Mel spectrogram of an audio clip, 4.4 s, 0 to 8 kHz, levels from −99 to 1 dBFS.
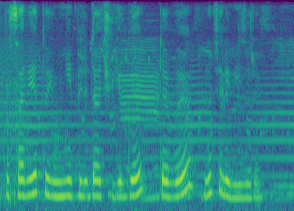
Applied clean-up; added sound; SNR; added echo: none; Bird vocalization, bird call, bird song + Trumpet; 15 dB; none.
